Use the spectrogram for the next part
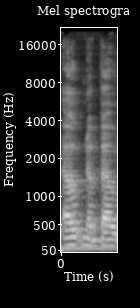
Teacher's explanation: the onset of these two diff thongs is centralized before voiceless consonants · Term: Canadian raising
